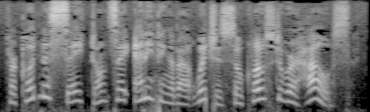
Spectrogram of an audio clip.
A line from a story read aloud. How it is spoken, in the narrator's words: gasped Felicity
